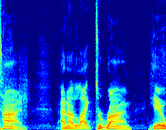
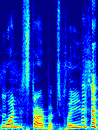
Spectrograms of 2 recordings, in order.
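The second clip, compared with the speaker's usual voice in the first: very high, pitched-way-up cartoon alien voice; 10 semitones higher than usual. Imagining a cartoon character out in the real world at Starbucks, in a Marvin the Martian voice. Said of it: "imagine Marvin the Martian out there".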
